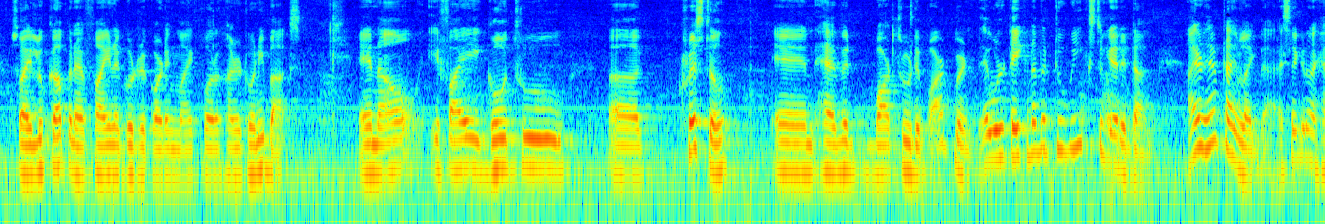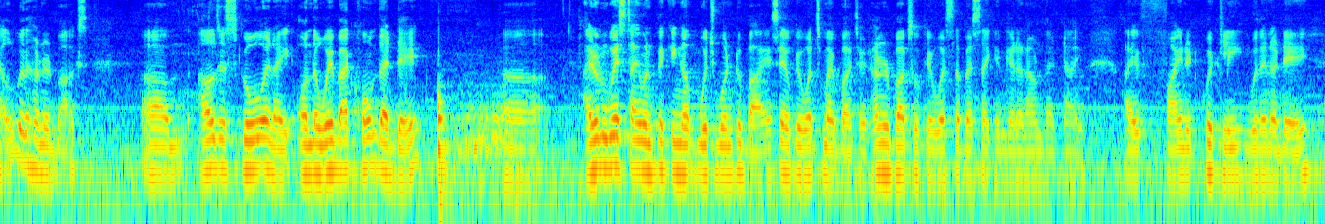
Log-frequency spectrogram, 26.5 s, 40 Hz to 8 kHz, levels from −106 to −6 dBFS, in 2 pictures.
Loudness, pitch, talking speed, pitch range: -36 LUFS, 130 Hz, 230 wpm, 120-145 Hz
